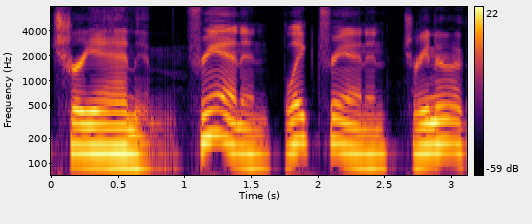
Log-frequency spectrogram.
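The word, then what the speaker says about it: Treinen: I think it's pronounced Trianon.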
